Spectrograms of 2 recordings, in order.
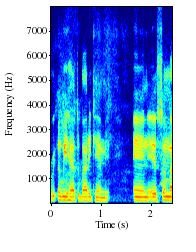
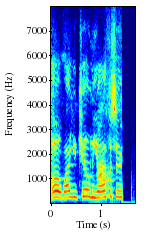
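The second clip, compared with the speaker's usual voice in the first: put-on scream, pitched very high; 11 semitones higher, 4 dB louder than usual. Retelling what an arrested person screamed out: imitating someone screaming. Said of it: "screamed out".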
